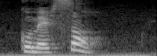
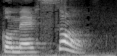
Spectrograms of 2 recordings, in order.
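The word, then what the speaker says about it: commerçant: hop cut next shopkeeper shopkeeper is Khmer song the pronunciation is Khmer song I simply added e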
